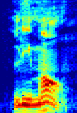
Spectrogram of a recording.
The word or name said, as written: limon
